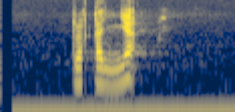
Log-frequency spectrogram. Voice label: tzutujil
